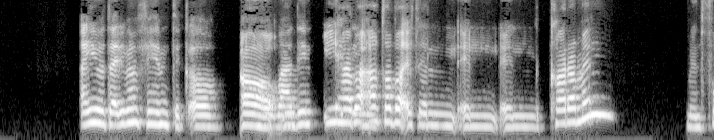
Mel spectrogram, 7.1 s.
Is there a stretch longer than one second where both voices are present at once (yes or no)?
yes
